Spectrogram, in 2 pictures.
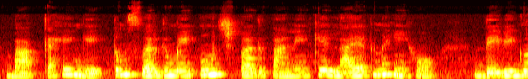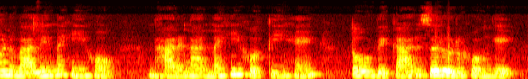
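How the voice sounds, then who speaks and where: Brief: woman as spiritual reader, unhurried steady recitation, mellow tone. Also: fairly low pitch. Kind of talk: reading a religious discourse aloud.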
